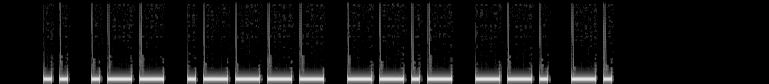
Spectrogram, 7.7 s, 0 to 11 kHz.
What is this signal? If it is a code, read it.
Morse code, heard as a keyed tone, about 15 wpm, 700 Hz. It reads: IW1QGN
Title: DXCC-100 Call Signs - 6 Characters - Repeated 2x - 15wpm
